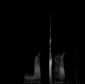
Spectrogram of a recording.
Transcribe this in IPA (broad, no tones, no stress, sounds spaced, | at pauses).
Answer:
m a ɡ͡ǃ a k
